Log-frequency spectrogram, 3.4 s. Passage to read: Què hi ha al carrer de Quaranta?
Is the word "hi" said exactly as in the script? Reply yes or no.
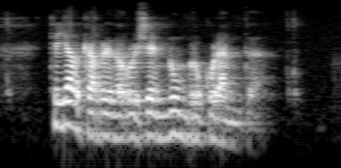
yes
